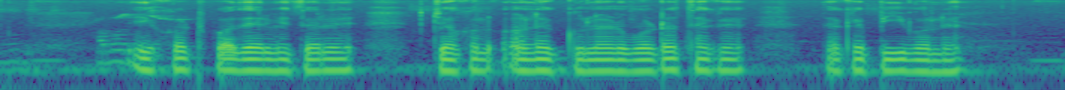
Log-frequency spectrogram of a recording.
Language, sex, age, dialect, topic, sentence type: Bengali, male, 18-24, Jharkhandi, agriculture, statement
